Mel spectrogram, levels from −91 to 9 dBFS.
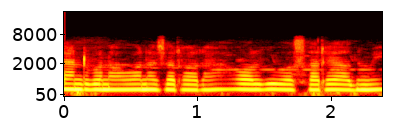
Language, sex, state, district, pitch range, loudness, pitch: Hindi, female, Bihar, Araria, 225-230 Hz, -14 LUFS, 230 Hz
